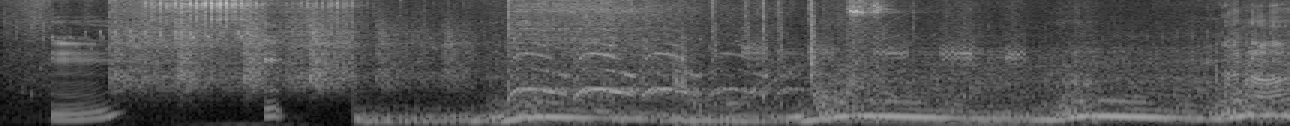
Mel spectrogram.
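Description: A car engine revs up and down in repeated surges, loud and close, with a brief squeal at the start.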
